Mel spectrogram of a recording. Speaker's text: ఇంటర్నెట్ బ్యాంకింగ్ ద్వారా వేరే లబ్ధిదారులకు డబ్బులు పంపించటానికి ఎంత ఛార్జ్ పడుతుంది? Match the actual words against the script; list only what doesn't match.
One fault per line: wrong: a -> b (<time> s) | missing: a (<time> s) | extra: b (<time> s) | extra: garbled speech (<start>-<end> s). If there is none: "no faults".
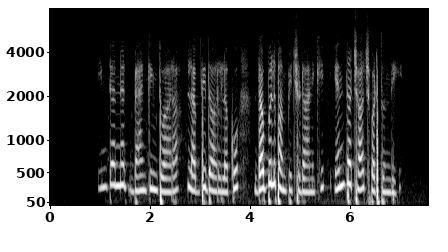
missing: వేరే (2.5 s)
